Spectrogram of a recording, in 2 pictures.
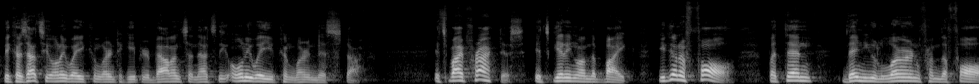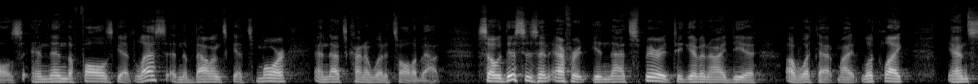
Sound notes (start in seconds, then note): none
